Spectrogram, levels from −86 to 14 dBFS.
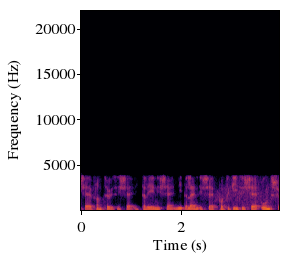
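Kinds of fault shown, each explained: No kinds of fault are heard in this speech clip.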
